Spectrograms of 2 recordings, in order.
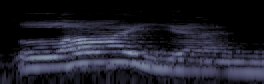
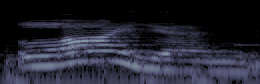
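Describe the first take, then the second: The two takes are said the same way.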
